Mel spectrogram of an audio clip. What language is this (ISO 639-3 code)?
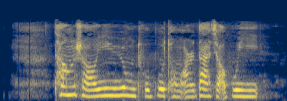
zho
